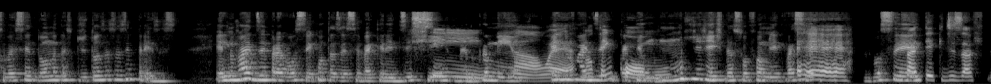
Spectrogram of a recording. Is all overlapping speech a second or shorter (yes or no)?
no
